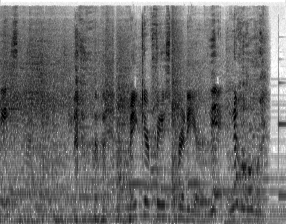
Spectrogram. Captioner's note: laughs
